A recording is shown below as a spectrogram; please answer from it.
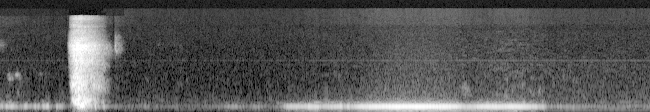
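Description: A single sharp sneeze about a second in. A couple of seconds later comes a low, steady hum lasting about two and a half seconds.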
